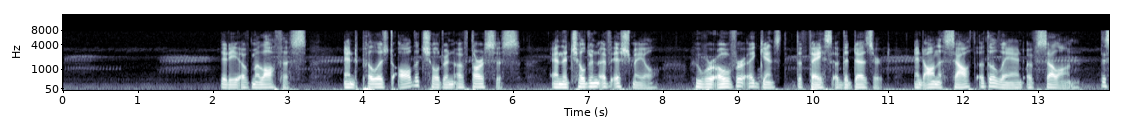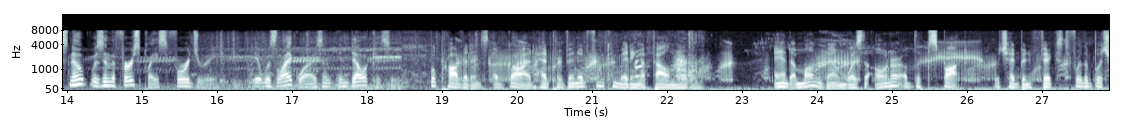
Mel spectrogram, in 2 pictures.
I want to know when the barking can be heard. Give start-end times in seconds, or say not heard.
21.1-22.6.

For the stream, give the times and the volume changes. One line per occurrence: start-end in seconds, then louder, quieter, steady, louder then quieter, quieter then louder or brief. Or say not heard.
not heard.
